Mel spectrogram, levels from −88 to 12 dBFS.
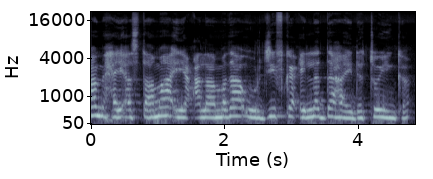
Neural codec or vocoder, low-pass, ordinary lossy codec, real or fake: vocoder, 44.1 kHz, 128 mel bands every 256 samples, BigVGAN v2; none; none; fake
